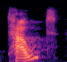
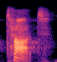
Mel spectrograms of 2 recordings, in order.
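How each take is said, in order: First: The vowel sounds like 'ow'. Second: The vowel sounds like 'ah'. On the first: The speaker calls it wrong. "with an ow sound" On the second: The speaker calls it right. "it's only going to be ah"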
